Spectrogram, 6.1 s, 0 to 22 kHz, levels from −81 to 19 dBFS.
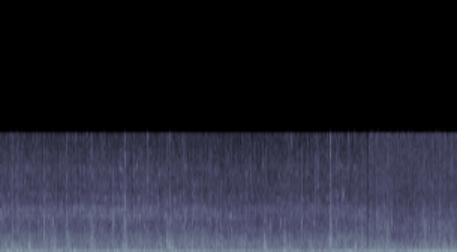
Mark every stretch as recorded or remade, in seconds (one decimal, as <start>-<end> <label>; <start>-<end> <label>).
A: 0.0-3.8 remade; 3.8-6.1 recorded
